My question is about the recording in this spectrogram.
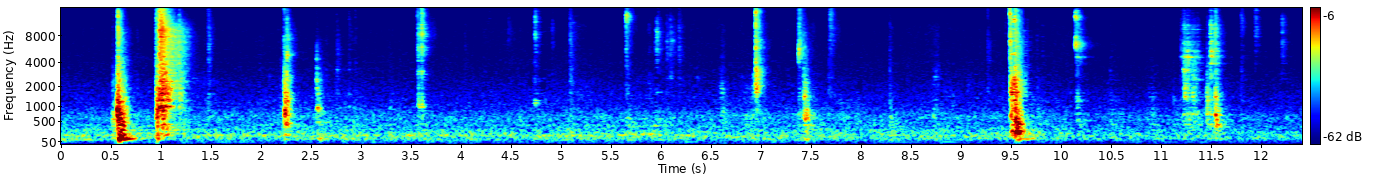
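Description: Scattered sharp clicks and clacks of small metal and plastic parts being handled while a PlayStation 5 is taken apart: cables unhooked and a metal shield plate worked loose from the main board. About a dozen, irregular, with two loud ones in the first second and another about two-thirds of the way through.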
